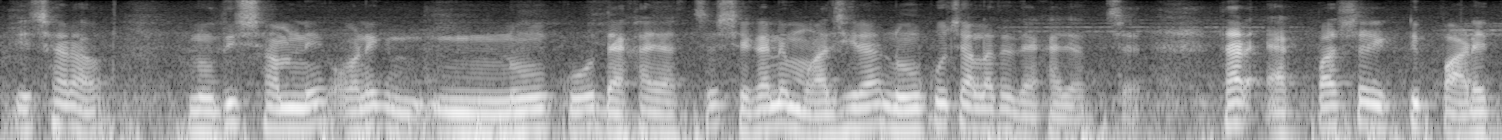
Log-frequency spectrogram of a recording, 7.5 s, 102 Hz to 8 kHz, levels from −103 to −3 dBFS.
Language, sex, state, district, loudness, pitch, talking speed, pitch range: Bengali, male, West Bengal, North 24 Parganas, -19 LUFS, 130 Hz, 170 wpm, 115-140 Hz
